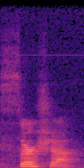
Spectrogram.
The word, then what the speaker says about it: Saoirse: And you're like, how do you pronounce that? It's Saoirse.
